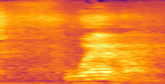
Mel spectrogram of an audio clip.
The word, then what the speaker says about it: fueron: a little bit off, fueron. Yeah, I have trouble with that. Yeah, it's because you pronounce it almost like an IE, like fiero. It's fueron, okay? Kind of like a W sound.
